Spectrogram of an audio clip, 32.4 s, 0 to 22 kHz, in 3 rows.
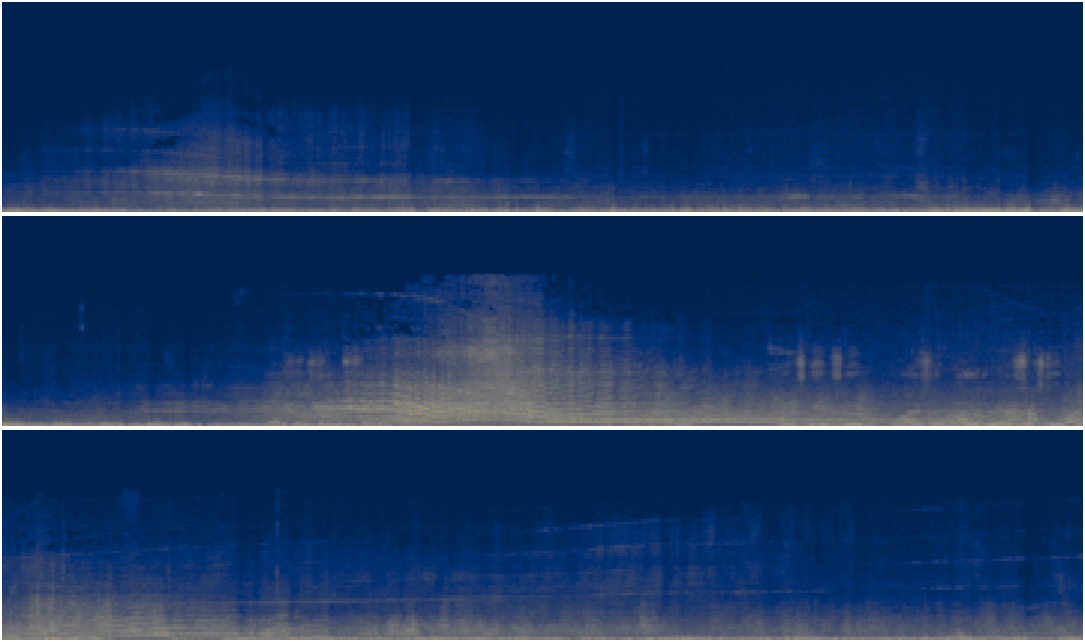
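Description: Turbine-powered radio-controlled Jet Legend F-16 model jet in flight: a high, steady turbine whine, then a loud close pass about halfway through, its pitch sweeping as it goes by before the sound fades away again.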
